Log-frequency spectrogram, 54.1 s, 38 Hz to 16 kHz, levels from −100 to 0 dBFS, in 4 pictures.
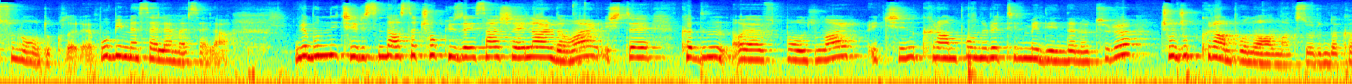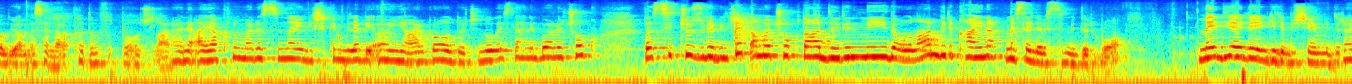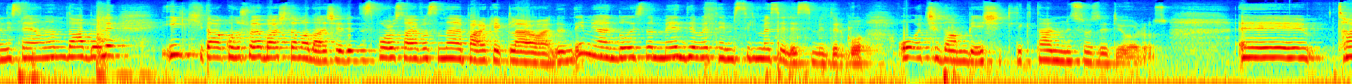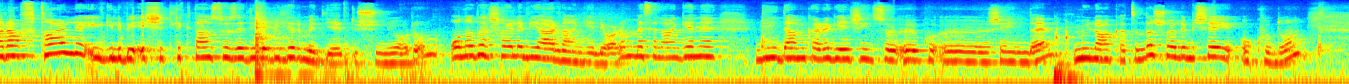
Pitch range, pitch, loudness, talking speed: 210-270 Hz, 245 Hz, -15 LUFS, 135 wpm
